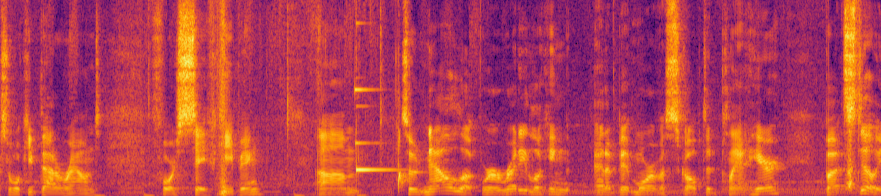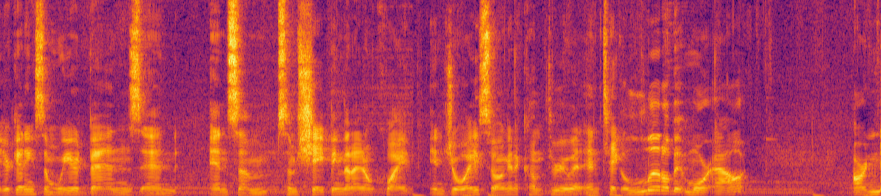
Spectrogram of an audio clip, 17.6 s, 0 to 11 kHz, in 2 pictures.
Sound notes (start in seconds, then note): 2.1 logo whooshes; 3.5 bell dings; 4.5 bubbles pops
